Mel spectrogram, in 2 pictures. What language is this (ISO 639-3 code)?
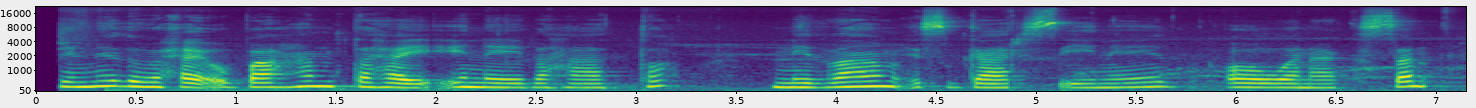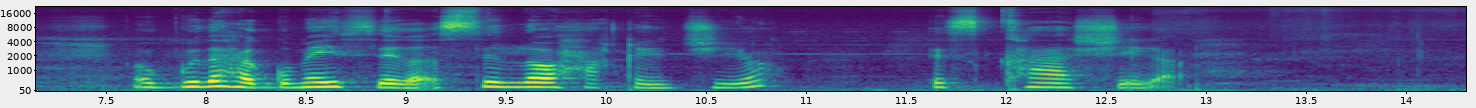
som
